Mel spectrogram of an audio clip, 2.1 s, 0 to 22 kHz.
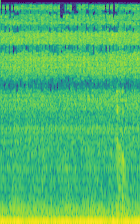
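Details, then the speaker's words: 2009 Infiniti M35 that had no start and no spark; starts only with an intake cam sensor unplugged, then idles heavy and lumpy, runs rough and shuts off; cause not confirmed. "Then it started. But it's not running good and it's shutting off. And it shut off again."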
